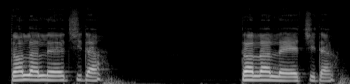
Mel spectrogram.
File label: "tvlvlicetv", muscogee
